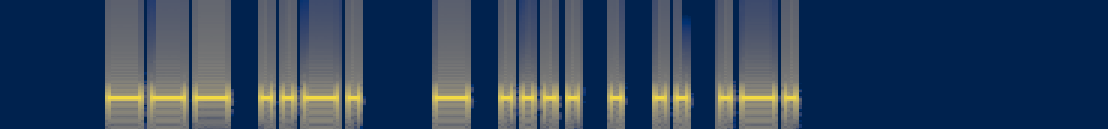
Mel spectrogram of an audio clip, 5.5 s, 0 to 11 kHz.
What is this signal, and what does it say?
Morse code, heard as a keyed tone, about 22 wpm, 700 Hz. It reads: OF THEIR
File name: Build A Phrase - 2-Word Phrases - 22wpm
